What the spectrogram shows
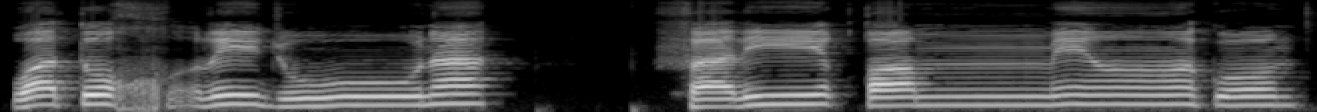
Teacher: را کے نیچے زیر ہے تو را کو باریک کرنا ہے، را کو یا کے ساتھ ملانا ہے۔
